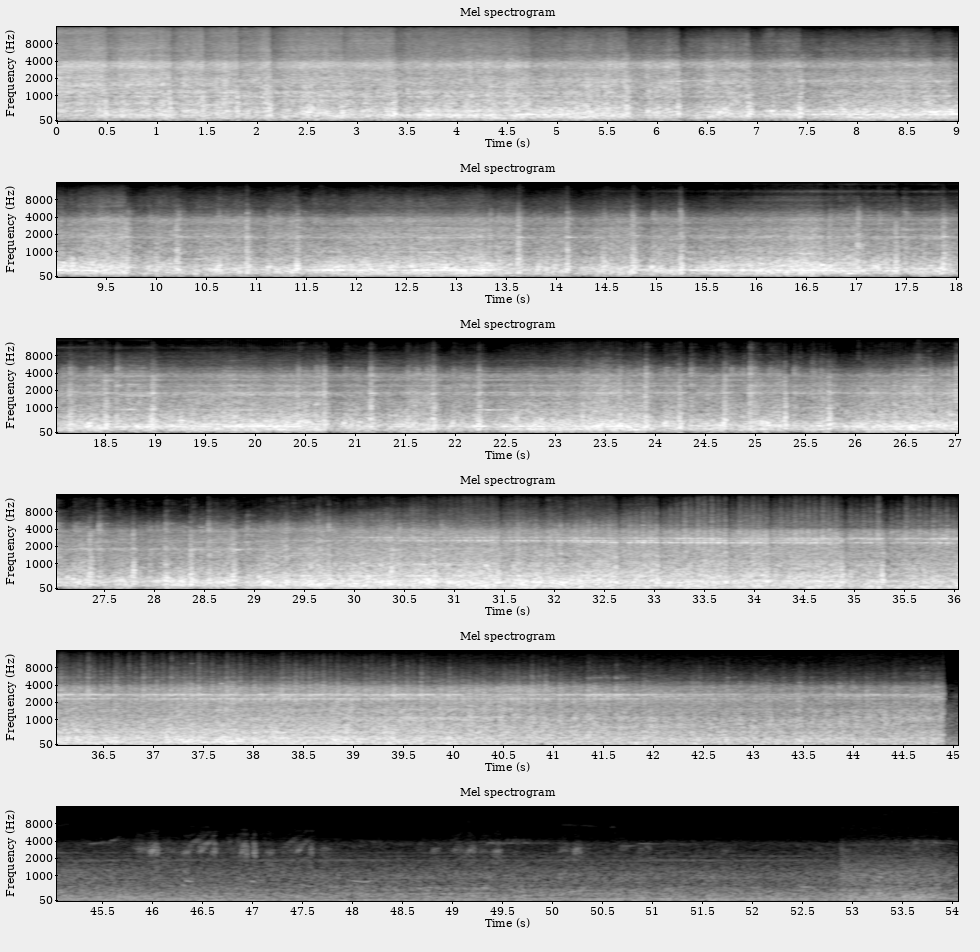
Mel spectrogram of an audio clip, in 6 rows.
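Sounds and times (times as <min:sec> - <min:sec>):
steam hiss: 0:00.0 - 0:45.0
train wheels clicking over rail joints: 0:00.0 - 0:45.0.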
